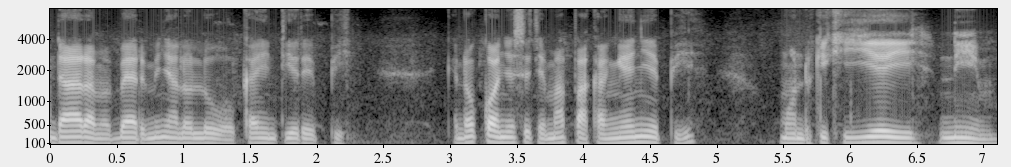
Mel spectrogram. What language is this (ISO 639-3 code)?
luo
